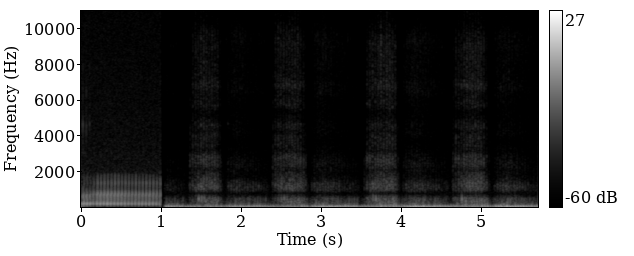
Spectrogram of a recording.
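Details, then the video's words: Relaxed house cat being stroked, purring; after a short harmonic tone at the start, a low steady purr continues with soft hand swishes across the fur at an even pace. "Cat Therapy 4Hrs of Stroking & Purring"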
